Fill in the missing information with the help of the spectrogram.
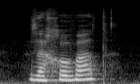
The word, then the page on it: garder: France (Paris); [ɡaʁ.de]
